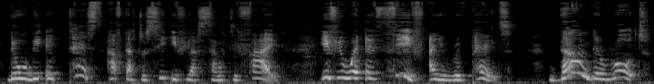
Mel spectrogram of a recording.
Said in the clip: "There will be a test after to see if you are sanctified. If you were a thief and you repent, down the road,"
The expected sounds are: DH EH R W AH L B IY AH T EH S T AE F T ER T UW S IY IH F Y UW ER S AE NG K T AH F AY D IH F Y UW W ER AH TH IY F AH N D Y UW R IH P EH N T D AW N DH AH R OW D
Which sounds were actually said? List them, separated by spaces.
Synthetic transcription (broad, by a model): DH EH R W AH L B IY AH T EH S T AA F T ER T UW S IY IH F Y UW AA S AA NG K T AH F AY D IH F Y UW W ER AH TH IY F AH Y UW R IH P EH N T D AW N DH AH R OW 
